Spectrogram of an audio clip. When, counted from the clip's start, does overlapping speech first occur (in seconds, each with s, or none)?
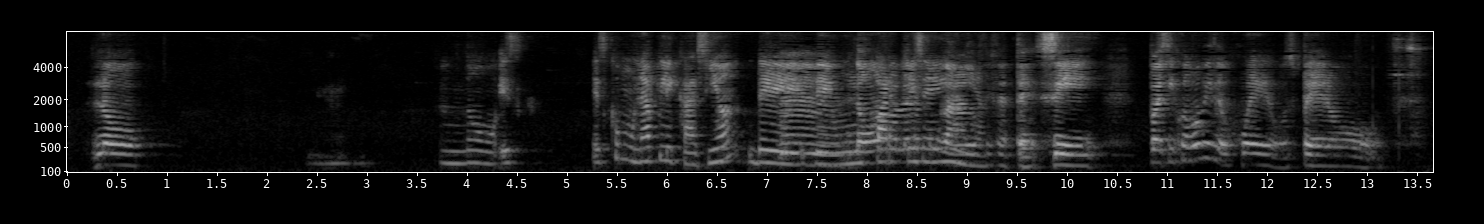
7.1 s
